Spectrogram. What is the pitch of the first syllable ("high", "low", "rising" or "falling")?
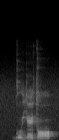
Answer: high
